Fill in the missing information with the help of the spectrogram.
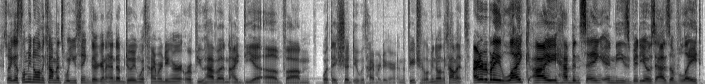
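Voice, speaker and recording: A man with an average-pitched voice gives casual commentary as the host of a reaction video. He addresses viewers directly in a conversational, rambling way, working out his thoughts as he goes. The sound is dry, with very little room in it. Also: no echo. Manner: conversational, rambling, thinking aloud. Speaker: YouTube reaction creator and host.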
